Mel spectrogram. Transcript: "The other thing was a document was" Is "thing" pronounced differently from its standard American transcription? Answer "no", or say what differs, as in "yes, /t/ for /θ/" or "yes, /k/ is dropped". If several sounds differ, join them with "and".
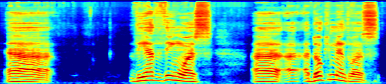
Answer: no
